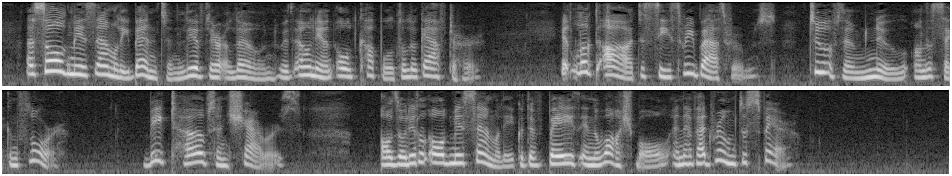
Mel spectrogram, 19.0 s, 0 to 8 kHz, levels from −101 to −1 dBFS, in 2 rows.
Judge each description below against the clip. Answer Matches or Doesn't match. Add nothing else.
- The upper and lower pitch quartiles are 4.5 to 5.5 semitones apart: Matches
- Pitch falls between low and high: Doesn't match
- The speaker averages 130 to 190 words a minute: Matches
